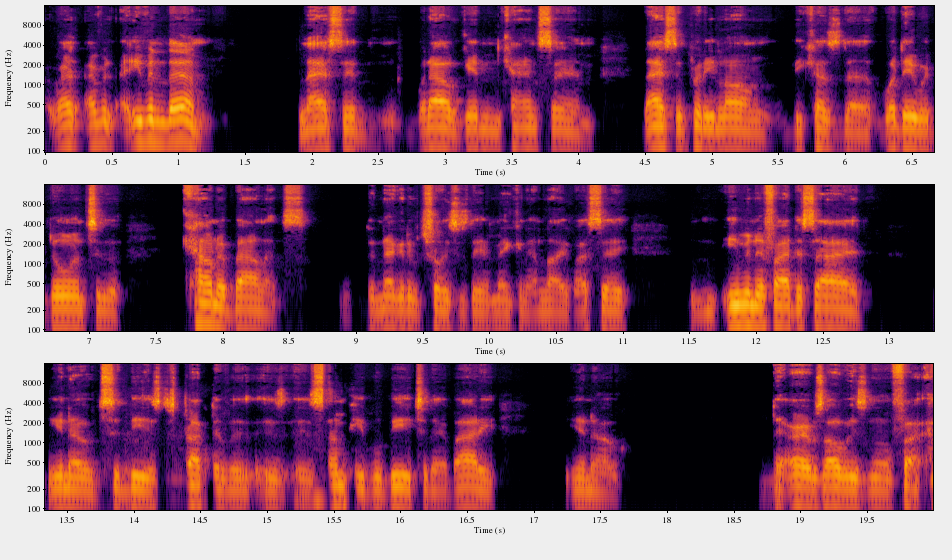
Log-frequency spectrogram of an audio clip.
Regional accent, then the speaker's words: D.C., Maryland area, United States; I was born here in the D.C., Maryland area, you know, but I was first born to Jamaican and Guyanese immigrants

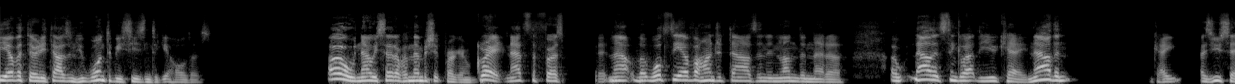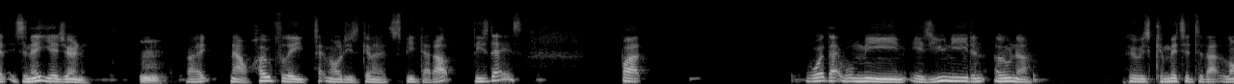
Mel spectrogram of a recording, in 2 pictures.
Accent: Brazil; moved away; I grew up in Brazil

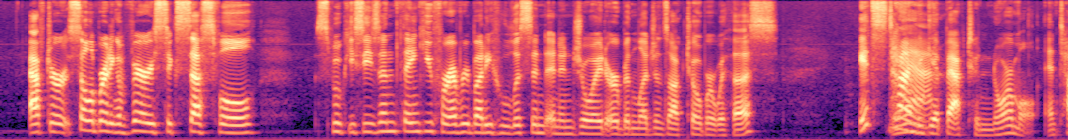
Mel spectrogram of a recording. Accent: Two Harbors, Minnesota, United States; but growing up in Two Harbors, that's what we do.

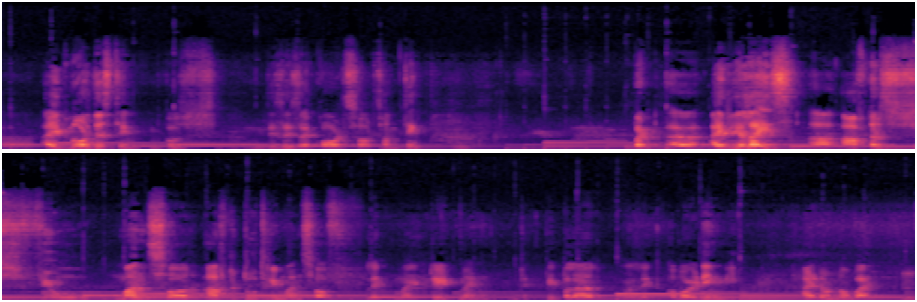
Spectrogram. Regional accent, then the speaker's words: North India, India; So I don't like hospital food because they are giving South Indian and I'm North Indian.

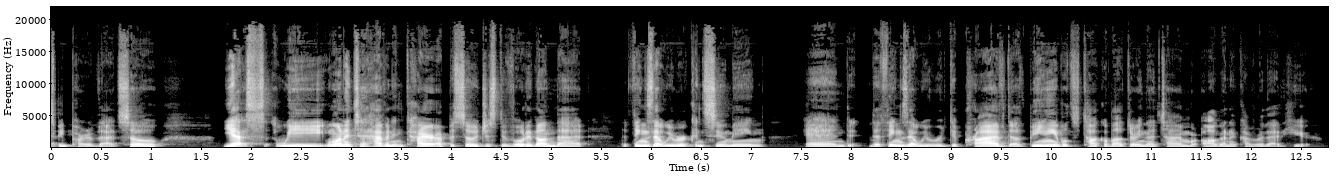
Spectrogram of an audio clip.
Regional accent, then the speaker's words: Southern California, United States; I grew up in Southern California

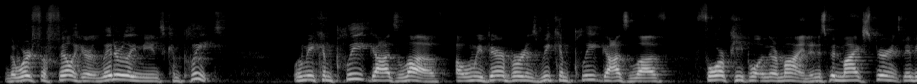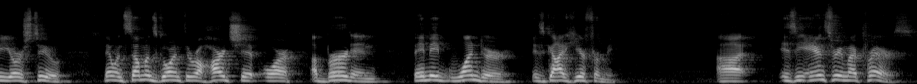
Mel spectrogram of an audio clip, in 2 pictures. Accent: Santa Barbara, California, United States; moved away as an adult; also born or lived in San Diego; now in Eastvale, United States; I actually ditched church when I was growing up in Santa Barbara.

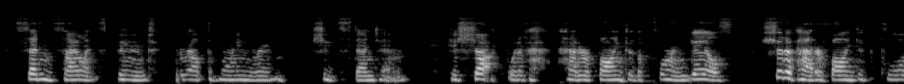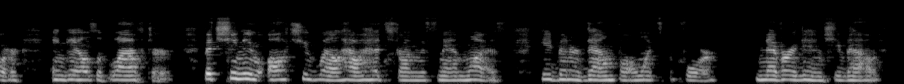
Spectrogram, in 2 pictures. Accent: Dallas, Texas, United States; also born or lived in Marble Falls, Texas; I grew up in Dallas

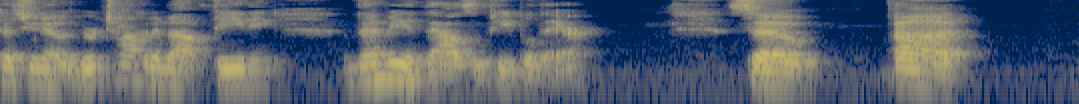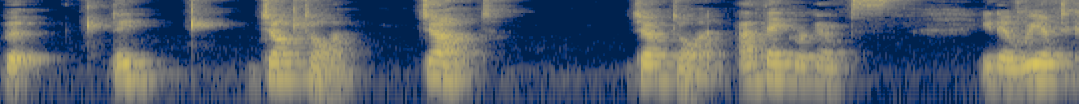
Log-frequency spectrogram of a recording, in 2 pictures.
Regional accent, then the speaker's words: Louisiana, United States; We said, Louisiana

